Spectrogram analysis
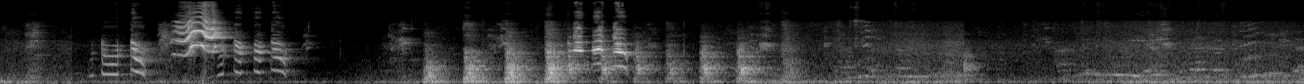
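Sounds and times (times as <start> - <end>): parrot squawking: 0.2 - 3.2, 4.8 - 7.8
parrot voice-like chatter: 0.8 - 3.1, 5.5 - 6.8.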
